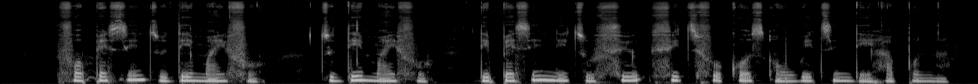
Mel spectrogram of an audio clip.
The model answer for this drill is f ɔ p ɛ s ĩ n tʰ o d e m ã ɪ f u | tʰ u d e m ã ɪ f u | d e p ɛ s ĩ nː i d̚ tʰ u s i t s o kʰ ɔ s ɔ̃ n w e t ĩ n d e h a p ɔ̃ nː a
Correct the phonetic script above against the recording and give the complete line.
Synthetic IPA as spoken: f ɔ p ɛ s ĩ n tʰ u d e m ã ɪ f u | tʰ u d e m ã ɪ f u | d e p ɛ s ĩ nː i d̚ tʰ u f i t f o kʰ ɔ s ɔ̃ n w e t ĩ n d e h a p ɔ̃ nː a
